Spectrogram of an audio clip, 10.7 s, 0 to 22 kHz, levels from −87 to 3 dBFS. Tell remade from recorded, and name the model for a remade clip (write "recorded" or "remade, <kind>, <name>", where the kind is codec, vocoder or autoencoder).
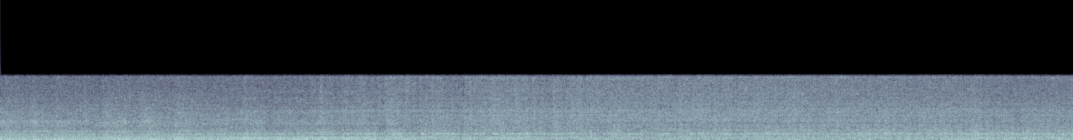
recorded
